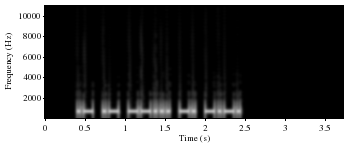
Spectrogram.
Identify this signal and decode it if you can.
Morse code, heard as a keyed tone, about 30 wpm, 700 Hz. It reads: AA7NC
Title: USA Call Signs Repeated 3x 30wpm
